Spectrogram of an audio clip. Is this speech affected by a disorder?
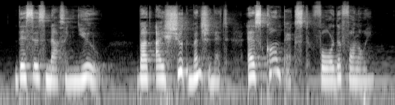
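No.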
